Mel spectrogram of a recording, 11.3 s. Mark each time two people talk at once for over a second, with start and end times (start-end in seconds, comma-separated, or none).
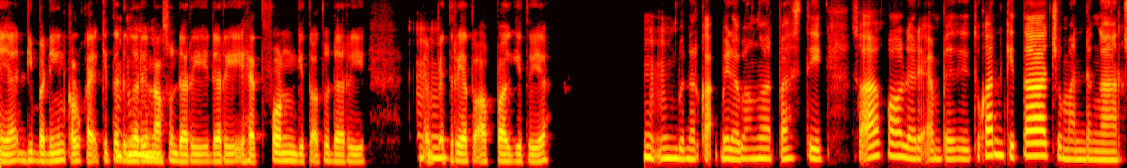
none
